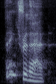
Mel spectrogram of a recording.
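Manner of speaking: put-on high, bright and bouncy girl voice. A narrator's reading. Pinky thanking Matt after the hug, bouncy and high. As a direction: bounce it up, cheerful. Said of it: "she said in a bouncy tone".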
